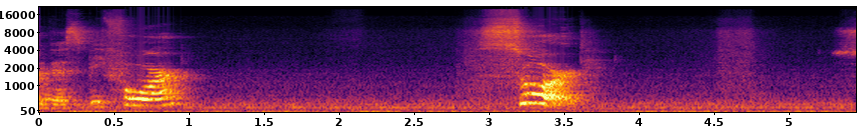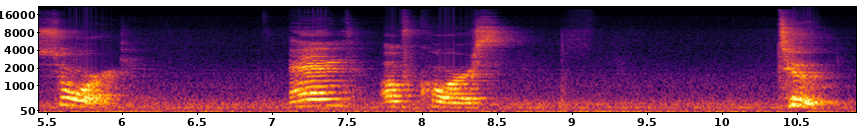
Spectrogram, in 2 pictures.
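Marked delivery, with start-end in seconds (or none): 2.9-6.0 Sword as "sord", repeated as a model; silent W. Shown as a demonstration. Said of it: "We don't pronounce the W". 10.4-10.8 two said as "too"; no W sound in two; silent W. Shown as a demonstration. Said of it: "We don't pronounce".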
